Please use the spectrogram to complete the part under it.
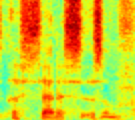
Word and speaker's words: asceticism: Well, look, if your physical body doesn't matter, then you quickly fall into what's called asceticism. Okay? Look at that word going, how do I pronounce that? Gabriel, that is asceticism.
